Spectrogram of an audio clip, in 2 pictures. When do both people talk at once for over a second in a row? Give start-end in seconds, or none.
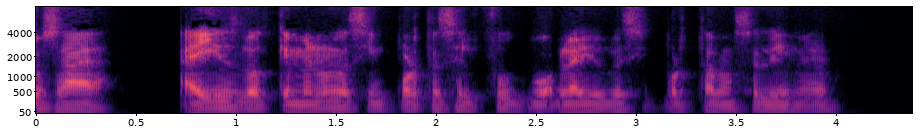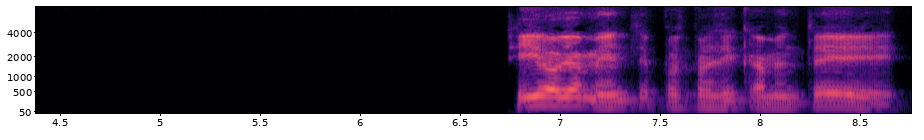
none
